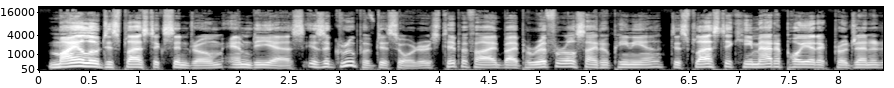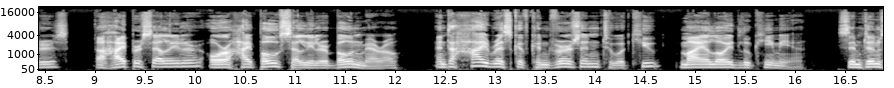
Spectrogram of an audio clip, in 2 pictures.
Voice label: Voice Over Actor Medical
